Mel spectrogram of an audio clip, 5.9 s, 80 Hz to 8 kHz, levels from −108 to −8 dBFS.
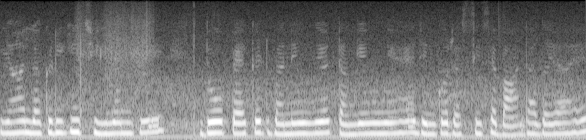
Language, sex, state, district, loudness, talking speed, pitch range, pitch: Hindi, female, Chhattisgarh, Bilaspur, -15 LUFS, 195 wpm, 215-235 Hz, 225 Hz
